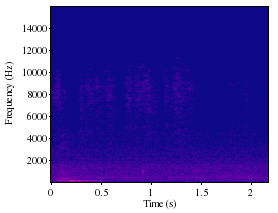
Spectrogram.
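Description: Marker pen writing on flip-chart paper: faint scratching strokes as a word is written.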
